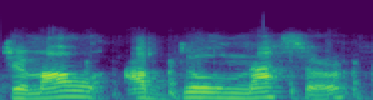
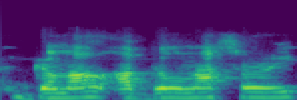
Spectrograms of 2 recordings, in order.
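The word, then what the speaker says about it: Gamal Abdel Nasser: um a man called Jamal Abdul Nasser but I will use the egyp Egyptian pronunciation because he was Egyptian and um the Arab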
